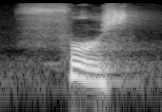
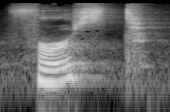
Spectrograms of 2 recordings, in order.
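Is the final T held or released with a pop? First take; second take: held; released. First: The final T is stopped without a release. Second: The final T is popped with a release. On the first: The speaker calls it right. "you abruptly stop the S with a T" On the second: The speaker calls it wrong. "I don't need to pop the T"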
